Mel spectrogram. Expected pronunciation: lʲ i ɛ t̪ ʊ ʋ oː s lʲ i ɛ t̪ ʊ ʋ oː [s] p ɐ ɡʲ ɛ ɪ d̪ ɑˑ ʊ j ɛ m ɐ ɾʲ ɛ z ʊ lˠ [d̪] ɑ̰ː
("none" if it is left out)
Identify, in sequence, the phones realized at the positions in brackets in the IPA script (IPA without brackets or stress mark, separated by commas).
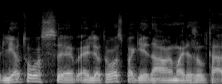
s, t̪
